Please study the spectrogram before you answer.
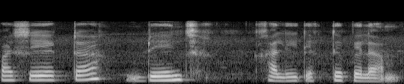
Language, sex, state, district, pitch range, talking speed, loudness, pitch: Bengali, female, Assam, Hailakandi, 175-210 Hz, 90 wpm, -16 LUFS, 200 Hz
